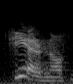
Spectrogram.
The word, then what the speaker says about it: Chernoff: Madam Chernoff, I... – Chernoff, darling. The T is pronounced.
